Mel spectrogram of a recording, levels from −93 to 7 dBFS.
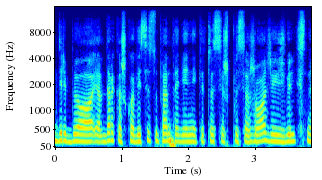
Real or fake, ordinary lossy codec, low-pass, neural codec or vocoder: fake; AAC, 48 kbps; 14.4 kHz; autoencoder, 48 kHz, 32 numbers a frame, DAC-VAE, trained on Japanese speech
